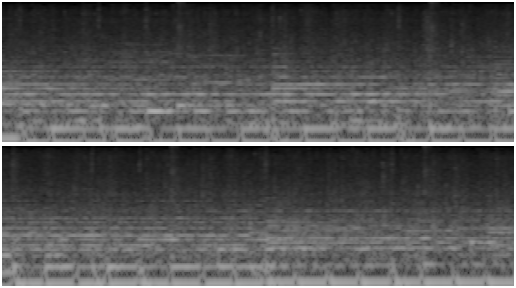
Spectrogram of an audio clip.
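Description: Steady rain with scattered dripping, mixed with slow music of held notes over a low bass line.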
